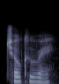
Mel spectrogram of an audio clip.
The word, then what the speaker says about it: Choku-rei: The first Reiki symbol, Choku-rei. The first symbol is the Choku-rei, pronounced Cho-ku-rei, and means placing all the power of the universe here.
